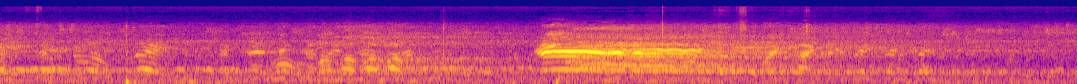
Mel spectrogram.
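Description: Men shouting and calling to each other across a football pitch during a training game, echoing in an empty stadium. About four seconds in, one long loud shout that trails off over about two seconds.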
